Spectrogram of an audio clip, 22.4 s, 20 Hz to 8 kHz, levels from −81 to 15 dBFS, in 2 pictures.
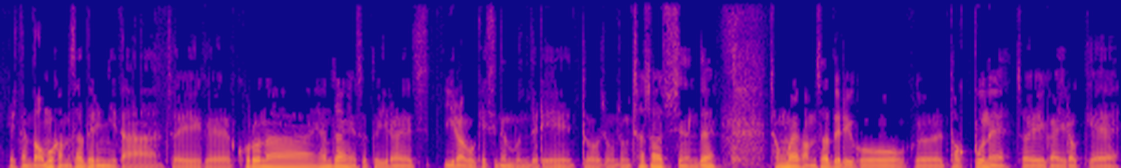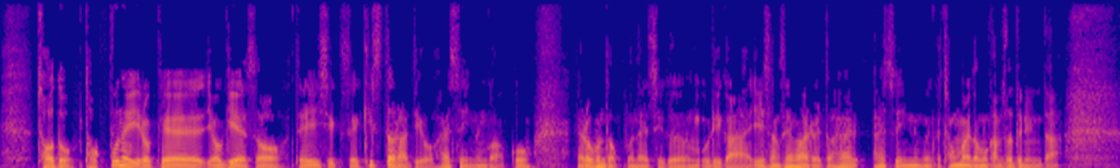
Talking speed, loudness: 325 characters per minute, -19 LUFS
